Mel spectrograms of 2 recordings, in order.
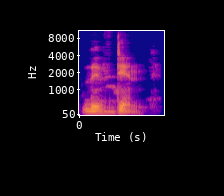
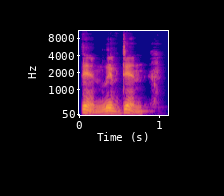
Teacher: I just take that last D and I put it into the in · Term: vowel linking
